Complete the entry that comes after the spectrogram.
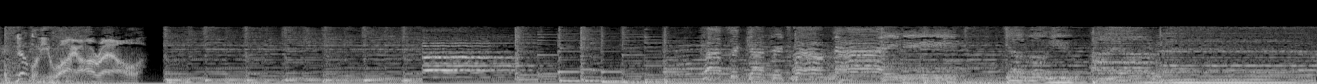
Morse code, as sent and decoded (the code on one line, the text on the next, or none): none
